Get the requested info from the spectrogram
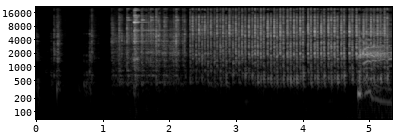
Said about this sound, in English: That's the timer. Okay. It's right. So it's like just a regular wind up. It's like a regular wind-up timer, which is good, actually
